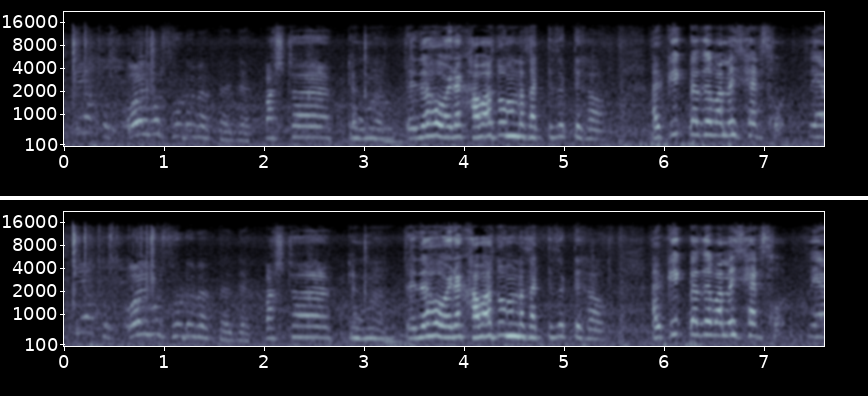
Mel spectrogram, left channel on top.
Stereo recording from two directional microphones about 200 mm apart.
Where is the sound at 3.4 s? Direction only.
10° right (ahead or behind).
